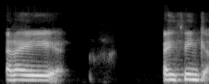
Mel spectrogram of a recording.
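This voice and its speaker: A woman in her twenties appears as a podcast guest in casual chat, sounding reflective, using lots of fillers and dropping quick agreeing interjections. Her voice is on the high side and monotone, and the recording has its highs cut off.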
